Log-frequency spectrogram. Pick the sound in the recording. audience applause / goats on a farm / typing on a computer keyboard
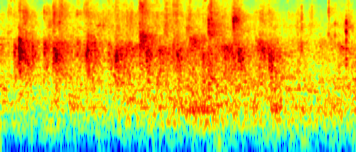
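audience applause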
